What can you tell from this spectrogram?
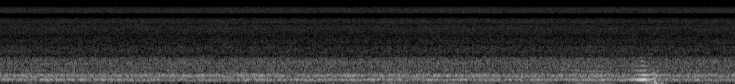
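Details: Japanese honey bees, a rare native colony that nested inside someone's storehouse, buzzing during removal; a steady, low, droning hum holds evenly throughout, with a single brief thud near the end.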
